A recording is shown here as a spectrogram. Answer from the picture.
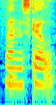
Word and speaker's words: Maniscalco: Is it Maniscalco? Is that how you pronounce it? Yeah, Maniscalco, yeah.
